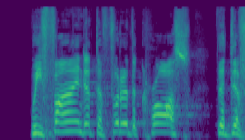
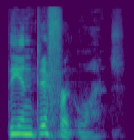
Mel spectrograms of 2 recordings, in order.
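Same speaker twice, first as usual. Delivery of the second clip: normal talking voice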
